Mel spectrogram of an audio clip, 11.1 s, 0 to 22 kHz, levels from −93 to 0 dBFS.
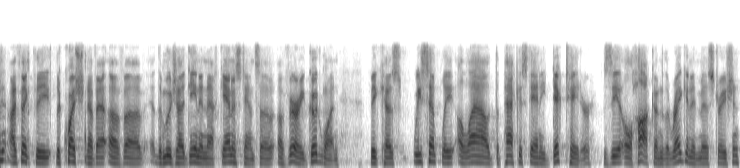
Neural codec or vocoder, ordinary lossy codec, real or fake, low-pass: none; Opus, 32 kbps; real; 7.2 kHz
